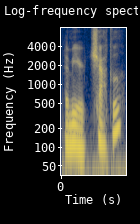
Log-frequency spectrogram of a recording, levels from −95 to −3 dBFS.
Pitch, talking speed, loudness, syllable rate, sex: 125 Hz, 185 wpm, -19 LUFS, 6.1 syllables/s, male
